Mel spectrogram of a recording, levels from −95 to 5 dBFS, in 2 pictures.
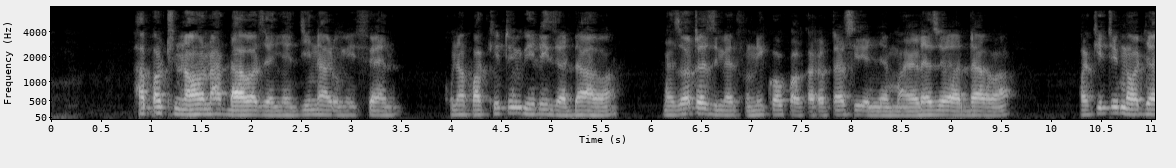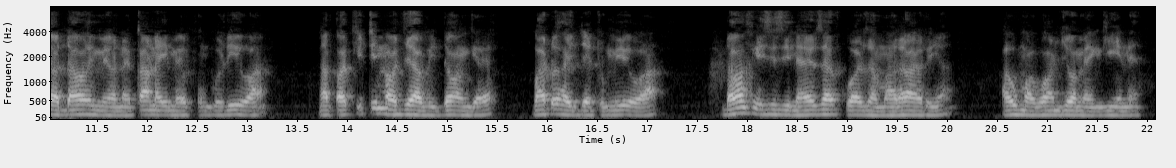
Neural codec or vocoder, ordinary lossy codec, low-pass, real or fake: codec, 24 kHz, 3 kbps, HILCodec; MP3, 48 kbps; 7.2 kHz; fake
